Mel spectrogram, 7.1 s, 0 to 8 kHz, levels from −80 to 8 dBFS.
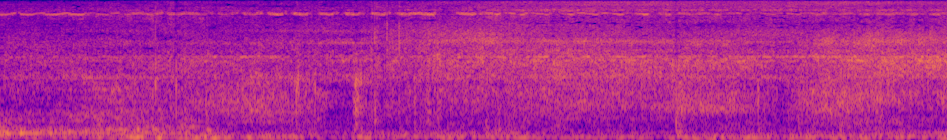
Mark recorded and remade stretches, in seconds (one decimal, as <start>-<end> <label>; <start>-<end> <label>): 0.0-0.9 recorded; 0.9-3.7 remade; 3.7-4.9 recorded; 4.9-5.5 remade; 5.5-6.1 recorded; 6.1-7.1 remade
